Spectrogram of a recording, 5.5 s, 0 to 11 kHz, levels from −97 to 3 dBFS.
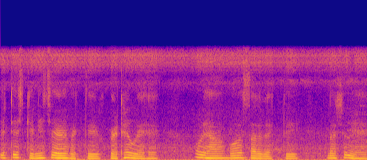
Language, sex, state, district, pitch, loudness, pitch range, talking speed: Hindi, male, Jharkhand, Sahebganj, 155 Hz, -16 LUFS, 140-165 Hz, 175 wpm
